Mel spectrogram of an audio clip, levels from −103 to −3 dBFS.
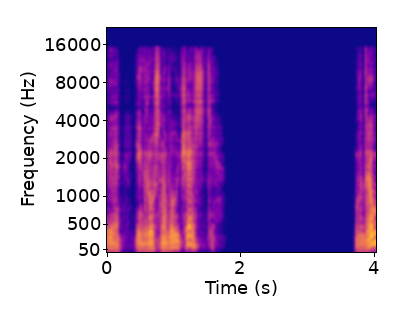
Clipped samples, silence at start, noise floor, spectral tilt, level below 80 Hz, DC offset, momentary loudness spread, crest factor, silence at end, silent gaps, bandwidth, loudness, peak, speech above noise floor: under 0.1%; 0 s; under -90 dBFS; -5 dB/octave; -56 dBFS; under 0.1%; 17 LU; 24 dB; 0 s; 1.79-3.69 s; 15.5 kHz; -28 LUFS; -6 dBFS; over 64 dB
